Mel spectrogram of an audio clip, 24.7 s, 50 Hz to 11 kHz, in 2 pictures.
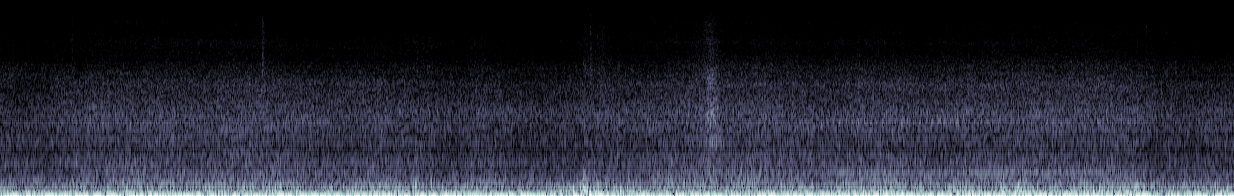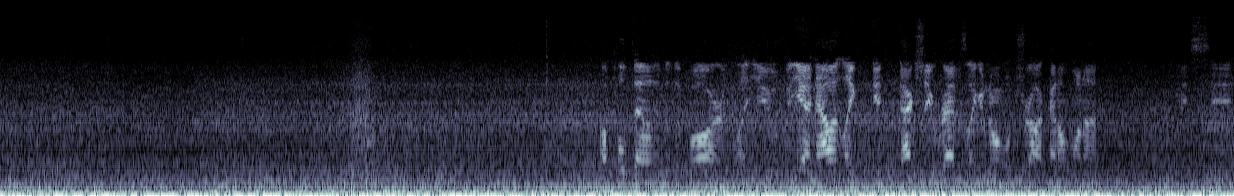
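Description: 12-valve 5.9 Cummins turbo diesel in a second-generation Dodge Ram running under way, heard from inside the cab as a steady rumble with tyre and road noise. The engine has freshly fitted 3,000 rpm governor springs.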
